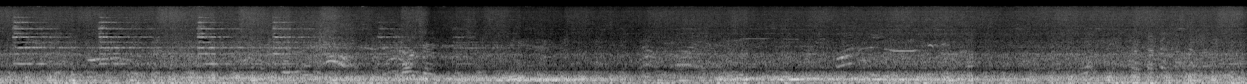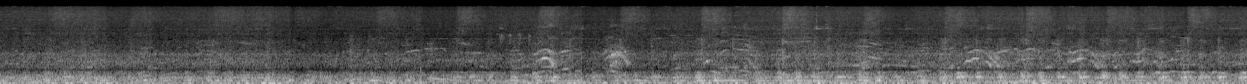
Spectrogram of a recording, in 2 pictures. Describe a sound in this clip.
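A steam train rumbles and clatters steadily along its rails.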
